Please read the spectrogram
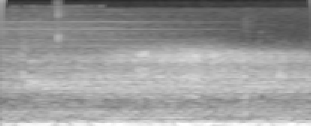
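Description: Deep, steady spacecraft rumble: a cinematic sci-fi sound effect with a low drone and a hissing haze above it, from the music video's opening space scene.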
